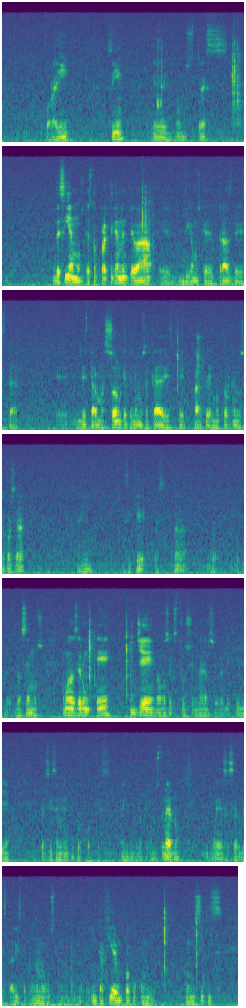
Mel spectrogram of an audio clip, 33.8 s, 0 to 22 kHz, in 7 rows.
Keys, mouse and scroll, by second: 0.8 scroll down 1, 1.1 middle click, 2.8 KP_3, 3.6 scroll up 2, 4.5 alt+Tab, 7.6 alt+Tab, 12.8 a, 14.3-16.7 drag, 16.7-18.0 middle drag, 18.0 scroll up 2, 20.7 e, 21.5 y, 23.7 click, 24.0-27.4 middle drag, 28.3 click, 29.2-32.0 middle drag, 31.9 a, 32.6 Tab.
